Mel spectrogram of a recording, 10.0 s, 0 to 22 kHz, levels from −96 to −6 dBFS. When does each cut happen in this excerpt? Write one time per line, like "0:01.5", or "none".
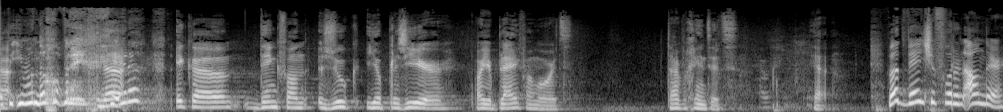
none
